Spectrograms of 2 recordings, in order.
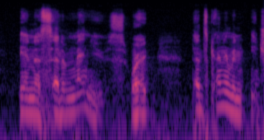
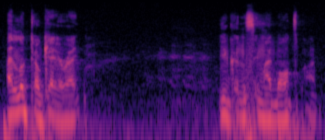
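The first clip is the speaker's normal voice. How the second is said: ordinary talk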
